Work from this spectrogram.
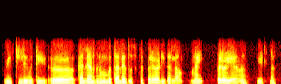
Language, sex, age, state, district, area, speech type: Malayalam, male, 18-30, Kerala, Idukki, rural, conversation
